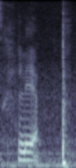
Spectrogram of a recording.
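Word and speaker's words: хлеб: The word chleb will actually be pronounced as chleb. Not spelled, but pronounced. Take a look at the next one.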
